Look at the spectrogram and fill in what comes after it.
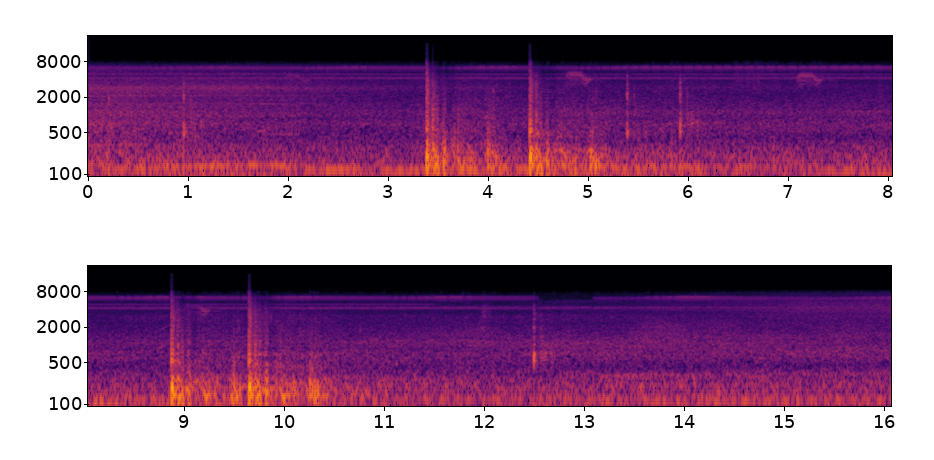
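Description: Aerial fireworks shells bursting in the sky: two sharp bangs a second apart about three seconds in, and another pair about nine seconds in, each followed by a rolling echo, with a few fainter pops between.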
